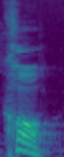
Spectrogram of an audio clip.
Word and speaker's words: CAW: Also, CAW is pronounced Ko. Ko, like that, Ko.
